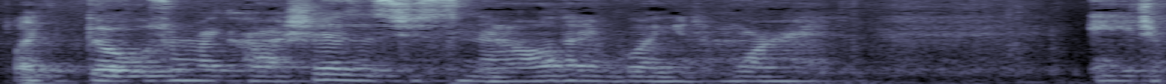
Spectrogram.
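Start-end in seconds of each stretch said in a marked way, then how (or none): none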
